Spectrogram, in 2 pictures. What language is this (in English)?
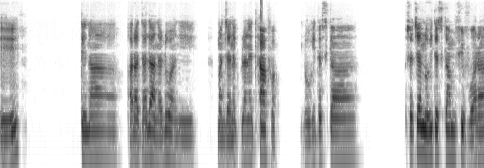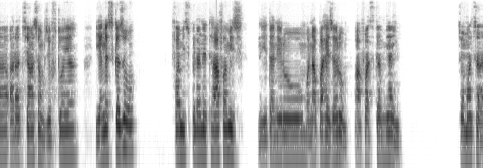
Tanosy Malagasy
